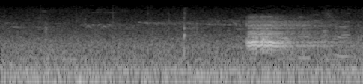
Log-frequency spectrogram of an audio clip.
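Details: Courting pair of great crested grebes, reunited and already nest building; a single short, harsh, nasal call after quiet background rustle.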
